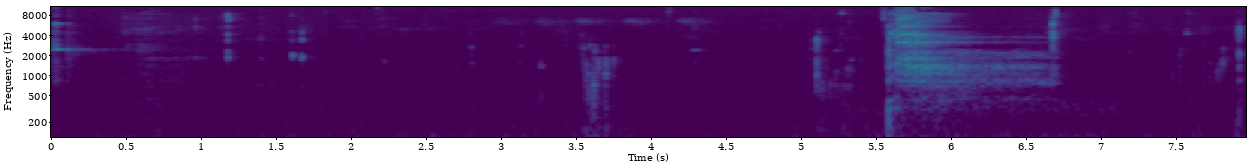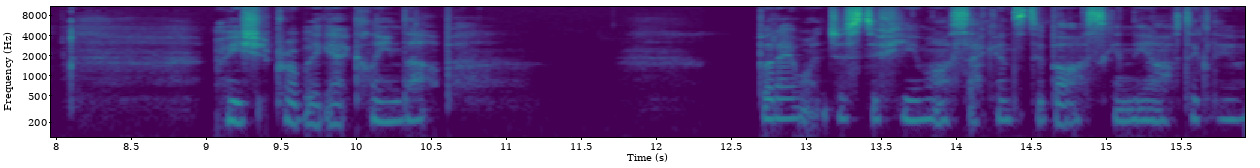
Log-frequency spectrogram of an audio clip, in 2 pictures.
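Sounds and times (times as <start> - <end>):
glasses of water clinking in a toast: 0.0 - 0.7
speech: 9.1 - 10.8, 12.7 - 15.9.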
